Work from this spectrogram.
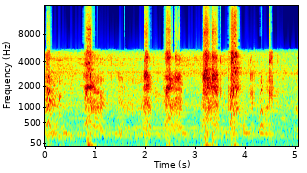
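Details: A cranky male Boston Terrier puppy gives short, sharp, high-pitched barks and yaps in quick bursts.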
